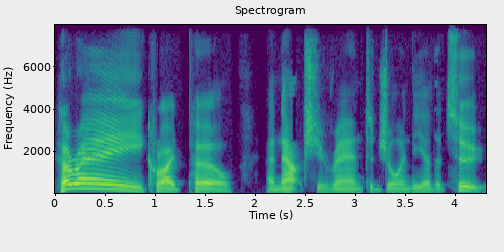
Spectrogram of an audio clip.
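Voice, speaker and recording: A man reading a children's story aloud in an expressive, emphatic, measured way. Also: lowish voice, clear, resonant tone, no echo. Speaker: storybook reader. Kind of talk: children's read-aloud narration. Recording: dull, slightly muffled sound.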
